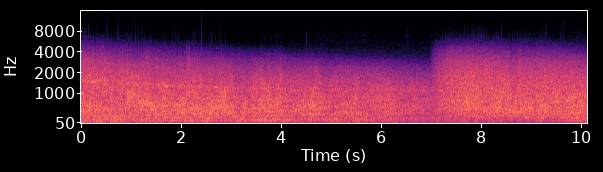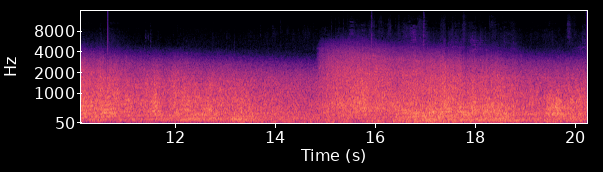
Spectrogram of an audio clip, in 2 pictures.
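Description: Military fighter jets flying low overhead in formation: a loud, steady rushing roar of jet engines, which starts fresh abruptly about seven and again about fifteen seconds in.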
